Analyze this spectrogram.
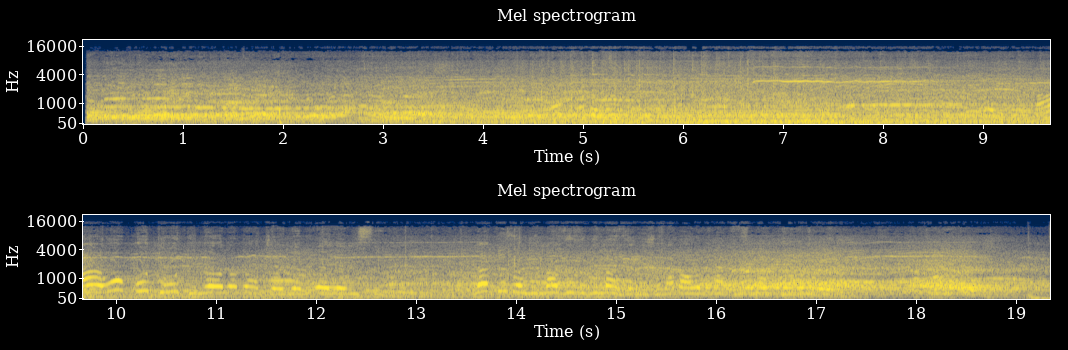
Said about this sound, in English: Cyril Ramaphosa appeared before the conference on Sunday. You know what? We all knew he would be booed. And you know, this is the reception he got.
